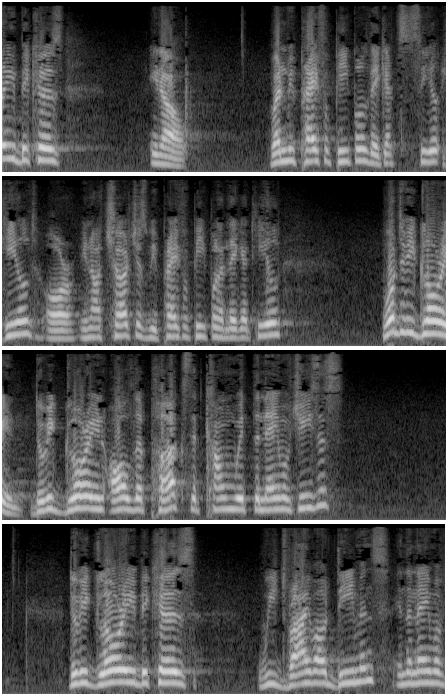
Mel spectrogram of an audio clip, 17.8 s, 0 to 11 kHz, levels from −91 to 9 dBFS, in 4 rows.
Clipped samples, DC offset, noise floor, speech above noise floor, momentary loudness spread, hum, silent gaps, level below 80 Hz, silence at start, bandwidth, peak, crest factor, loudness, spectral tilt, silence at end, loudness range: under 0.1%; 0.1%; -56 dBFS; 41 dB; 11 LU; none; none; -58 dBFS; 0 s; 10.5 kHz; -2 dBFS; 16 dB; -17 LUFS; -6 dB/octave; 0 s; 5 LU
